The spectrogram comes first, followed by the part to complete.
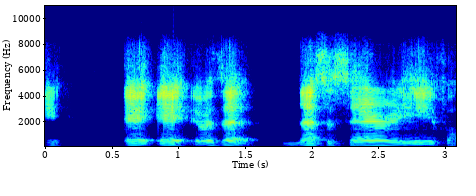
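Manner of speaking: put-on Canadian accent. Voicing a talking skull in a game: South Park Canadian voice. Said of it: "and I'll even do the voice".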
